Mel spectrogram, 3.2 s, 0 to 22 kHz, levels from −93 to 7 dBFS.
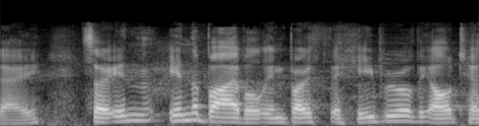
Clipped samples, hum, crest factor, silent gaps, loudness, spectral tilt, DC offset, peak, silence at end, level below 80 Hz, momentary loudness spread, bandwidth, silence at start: under 0.1%; none; 18 dB; none; -18 LUFS; -5 dB/octave; under 0.1%; 0 dBFS; 0 s; -56 dBFS; 10 LU; 10.5 kHz; 0 s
